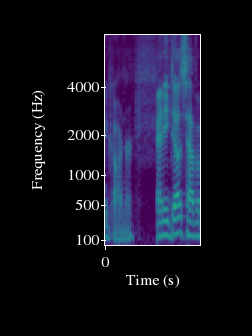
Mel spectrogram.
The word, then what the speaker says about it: Gardner: It's spelled Gardner, but it's actually Gardner.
